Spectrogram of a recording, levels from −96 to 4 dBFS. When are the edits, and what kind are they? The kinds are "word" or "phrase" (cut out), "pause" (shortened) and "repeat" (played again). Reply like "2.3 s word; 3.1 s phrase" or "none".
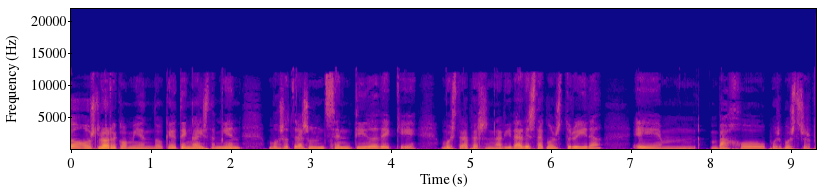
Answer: none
